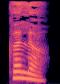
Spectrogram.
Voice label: "ಕುಲಿ", Kannada

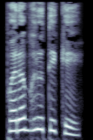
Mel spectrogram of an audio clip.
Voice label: "ಪರಭೃತಿಕೆ", Kannada

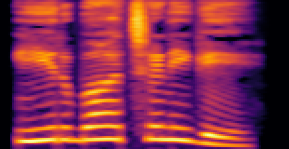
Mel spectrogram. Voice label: "ಈರ್ಬಾಚಣಿಗೆ", Kannada

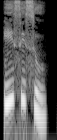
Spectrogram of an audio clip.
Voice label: "ಇಸಿಸು", Kannada

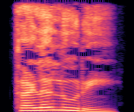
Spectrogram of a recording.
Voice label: "ತಳಲುರಿ", Kannada

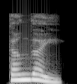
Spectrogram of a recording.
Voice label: "ತಂಗು", Kannada

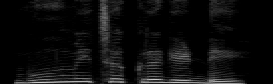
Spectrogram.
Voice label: "ಭೂಮಿಚಕ್ರಗೆಡ್ಡೆ", kannada

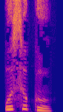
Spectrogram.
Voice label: "ಉಸಿಕ", kannada

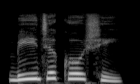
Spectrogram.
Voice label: "ಬೀಜಕೋಶ", Kannada

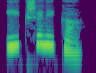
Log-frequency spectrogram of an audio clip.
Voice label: "ಈಕ್ಷಣಿಕೆ", Kannada

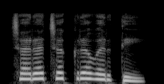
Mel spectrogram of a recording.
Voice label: "ಚರಚಕ್ರವರ್ತಿ", Kannada

